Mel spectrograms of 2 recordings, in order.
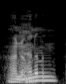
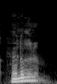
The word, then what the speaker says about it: Hunnam: How do you pronounce that guy's last name? Hunnam. – Hunnam. Charlie Hunnam.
